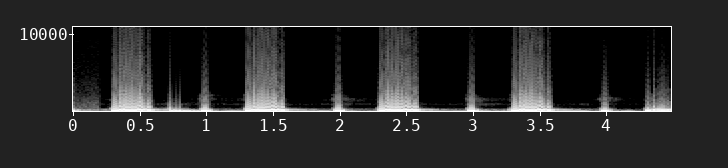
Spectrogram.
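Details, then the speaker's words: Simulated Austin Flint murmur from an adult/pediatric auscultation trainer manikin: heartbeat at about 60 a minute with a long, low rumbling murmur in each cycle, compared against a normal heart sound. "So here I have taken one normal heart sound. And next I'll selecting the another sound which is Austin flint murmur."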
